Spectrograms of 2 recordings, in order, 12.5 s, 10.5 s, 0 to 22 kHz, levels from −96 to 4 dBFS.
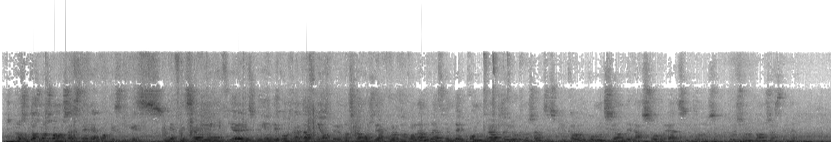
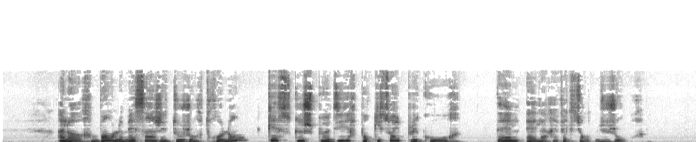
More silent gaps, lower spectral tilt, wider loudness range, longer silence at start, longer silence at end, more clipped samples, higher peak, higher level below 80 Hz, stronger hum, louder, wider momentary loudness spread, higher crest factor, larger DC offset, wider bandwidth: neither; first, -6 dB/octave vs -4.5 dB/octave; about the same, 3 LU vs 5 LU; second, 0.05 s vs 0.85 s; second, 0 s vs 0.85 s; neither; first, 0 dBFS vs -4 dBFS; first, -24 dBFS vs -62 dBFS; neither; first, -15 LUFS vs -22 LUFS; second, 7 LU vs 12 LU; about the same, 14 dB vs 18 dB; neither; first, 14 kHz vs 11.5 kHz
